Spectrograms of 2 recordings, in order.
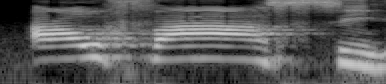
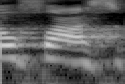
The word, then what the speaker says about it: alface: Se você fosse gritar a palavra alface, como seria? Alface, né? Qual foi a sílaba mais forte? Qual foi a palavra que mais foi esticada? Já sabem? Muito bem, o Fá.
